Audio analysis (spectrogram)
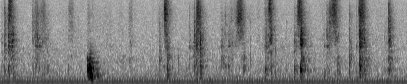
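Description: A deck of cards is shuffled for a pick-a-card reading, giving a quick run of about a dozen crisp riffling bursts in a steady rhythm, close and fairly loud, with no talking.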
